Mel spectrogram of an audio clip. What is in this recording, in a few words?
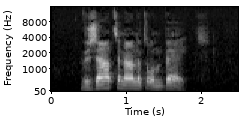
"we zaten ontbijt", Dutch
